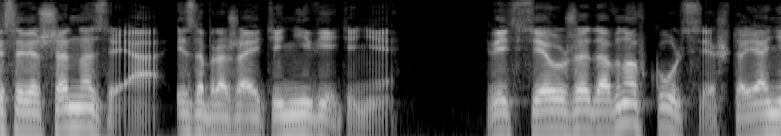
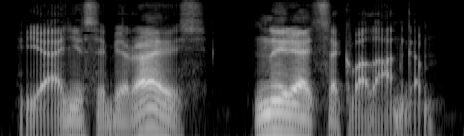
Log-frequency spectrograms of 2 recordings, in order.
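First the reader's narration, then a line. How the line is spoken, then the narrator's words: Calm objection. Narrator (Russian): спокойно возразил Лев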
